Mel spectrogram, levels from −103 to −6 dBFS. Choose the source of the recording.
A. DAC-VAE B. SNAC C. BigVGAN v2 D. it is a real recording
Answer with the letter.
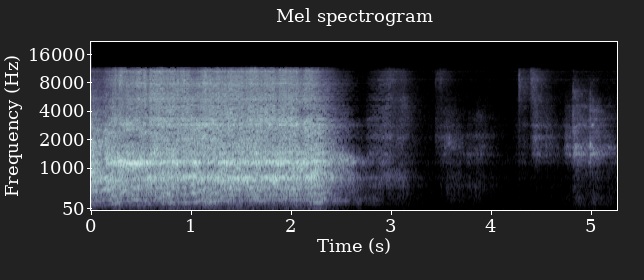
B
